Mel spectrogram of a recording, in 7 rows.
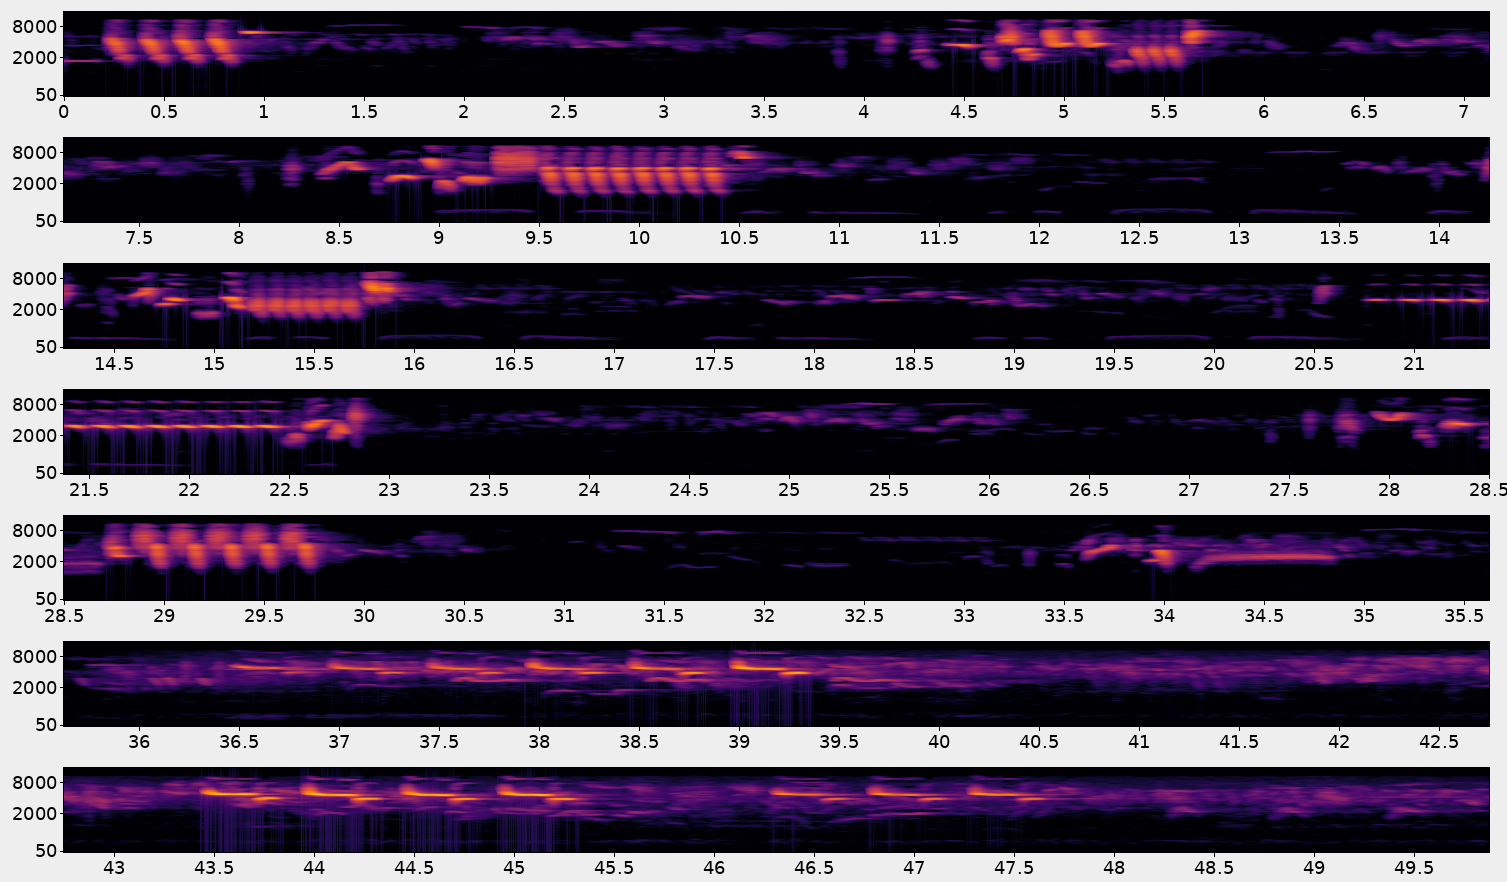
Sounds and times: pheasant 0:00.0 - 0:05.8
green woodpecker 0:03.8 - 0:05.9
Nightingale 0:08.0 - 0:11.8
pheasant 0:08.0 - 0:23.0
moorhen 0:08.2 - 0:22.9
green woodpecker 0:08.2 - 0:23.0
Blackcap 0:08.3 - 0:10.6
Nightingale 0:26.4 - 0:30.6
pheasant 0:27.3 - 0:29.9
green woodpecker 0:27.4 - 0:29.9
Blackcap 0:27.5 - 0:29.8
green woodpecker 0:32.7 - 0:49.8
Nightingale 0:33.0 - 0:49.8
moorhen 0:33.0 - 0:35.0
pheasant 0:35.7 - 0:49.8
Blackcap 0:35.9 - 0:40.0
Blackcap 0:42.0 - 0:47.7

